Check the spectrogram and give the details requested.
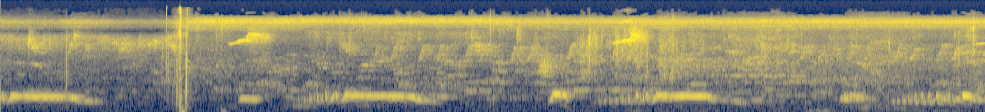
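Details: Lakha pigeons bathing in hot weather: soft, low droning coos that rise and fall, repeated irregularly about every few seconds, with a sharp click near two seconds and a steady high electronic whine.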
